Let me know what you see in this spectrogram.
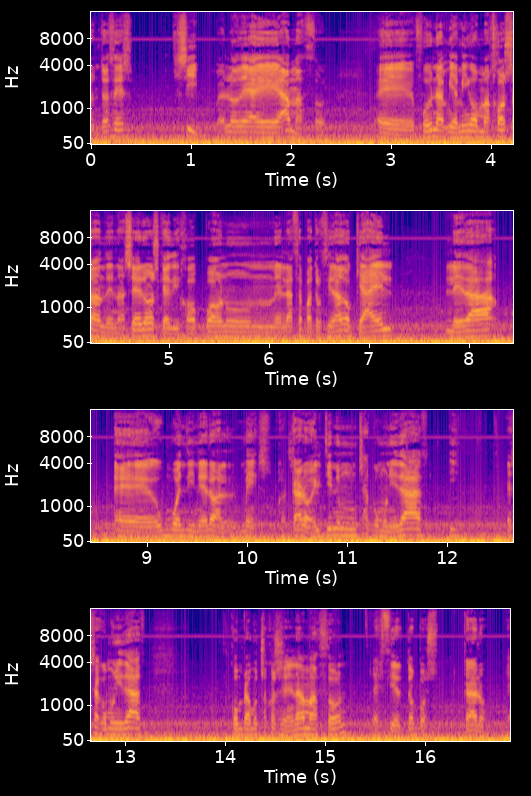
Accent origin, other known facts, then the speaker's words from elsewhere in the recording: Spain; somos españoles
